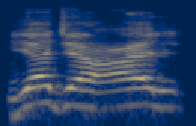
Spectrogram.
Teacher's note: جیم پر قلقلہ کرنا ہے، یا کو جیم سے ملانا ہے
